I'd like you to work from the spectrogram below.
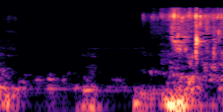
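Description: Tap water gushes into a kitchen sink during washing, starting abruptly partway through after a quiet stretch, loud and continuous to the end.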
